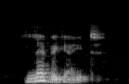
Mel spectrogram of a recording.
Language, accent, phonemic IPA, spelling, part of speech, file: English, Southern England, /ˈlɛvɪɡeɪt/, levigate, verb, LL-Q1860 (eng)-levigate.wav
- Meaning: 1. To make smooth or polish 2. To make into a smooth paste or fine powder 3. To separate finer grains from coarser ones by suspension in a liquid 4. To lighten 5. To belittle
